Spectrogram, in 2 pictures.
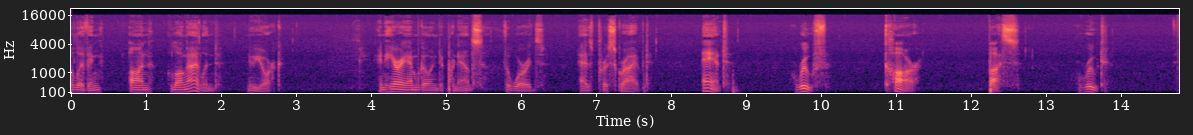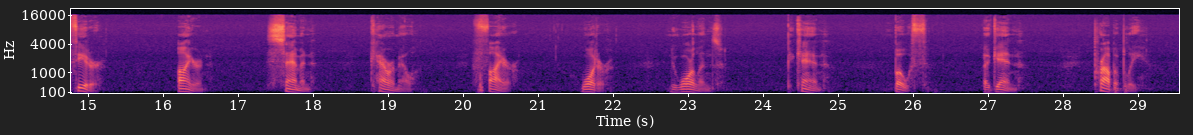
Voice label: accent challenge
